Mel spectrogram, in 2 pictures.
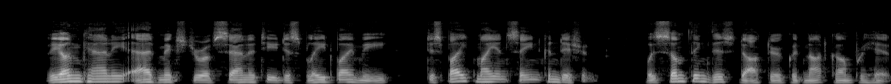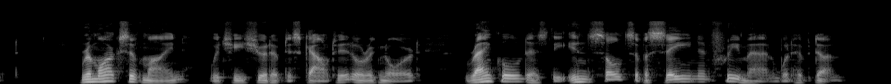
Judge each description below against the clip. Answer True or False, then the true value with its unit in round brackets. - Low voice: True (110 Hz)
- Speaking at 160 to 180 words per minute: False (140 wpm)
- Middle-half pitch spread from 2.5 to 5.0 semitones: False (5.6 semitones)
